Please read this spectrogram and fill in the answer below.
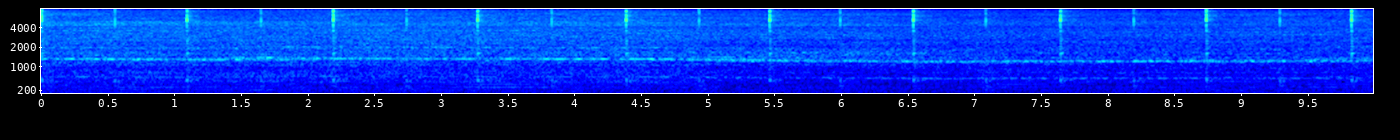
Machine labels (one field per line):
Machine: valve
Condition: normal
